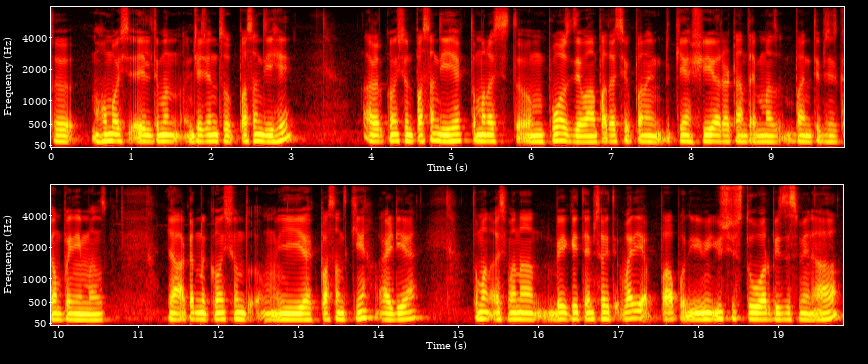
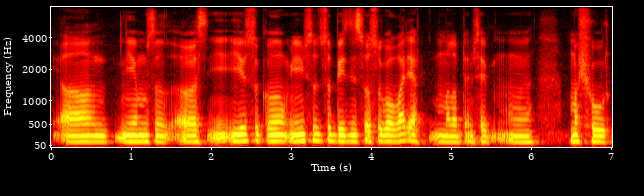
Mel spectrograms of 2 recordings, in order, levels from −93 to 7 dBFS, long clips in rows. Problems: none marked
